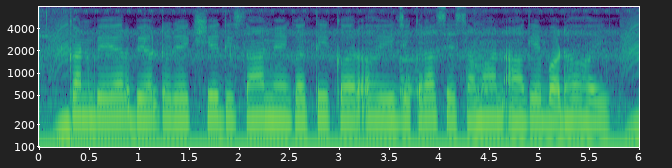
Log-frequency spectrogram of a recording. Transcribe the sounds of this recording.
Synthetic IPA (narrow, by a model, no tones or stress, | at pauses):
kənbeəɾbelʈɾekʰijed̪isameɡət̪ikəɾə̰ɦəjd͡ʒekɾasesəmanʔaɡebəɽ̤ʱəɦəj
